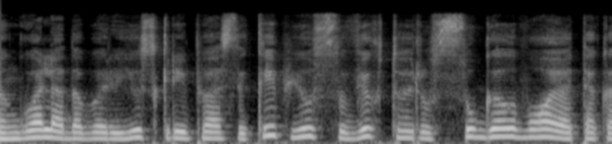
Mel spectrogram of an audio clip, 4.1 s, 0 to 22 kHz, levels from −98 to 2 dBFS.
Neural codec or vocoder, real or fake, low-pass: none; real; 14.4 kHz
